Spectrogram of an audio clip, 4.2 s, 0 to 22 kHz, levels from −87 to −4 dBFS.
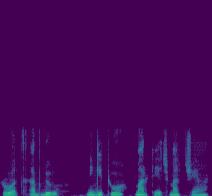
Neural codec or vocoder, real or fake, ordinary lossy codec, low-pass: codec, 16 kHz, 1 kbps, X-Codec, HuBERT features, trained on LibriSpeech; fake; none; none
